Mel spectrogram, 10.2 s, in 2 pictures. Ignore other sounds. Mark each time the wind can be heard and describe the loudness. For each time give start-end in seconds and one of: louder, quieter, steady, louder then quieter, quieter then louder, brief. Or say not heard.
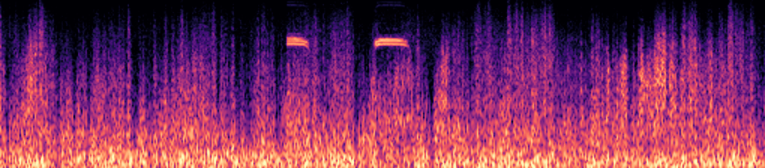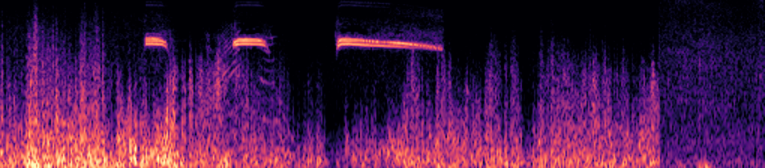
0.0-10.1 quieter.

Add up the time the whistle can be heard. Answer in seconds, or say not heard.
3 s.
